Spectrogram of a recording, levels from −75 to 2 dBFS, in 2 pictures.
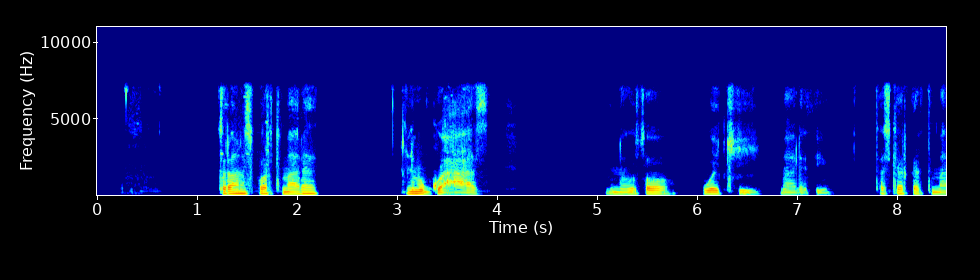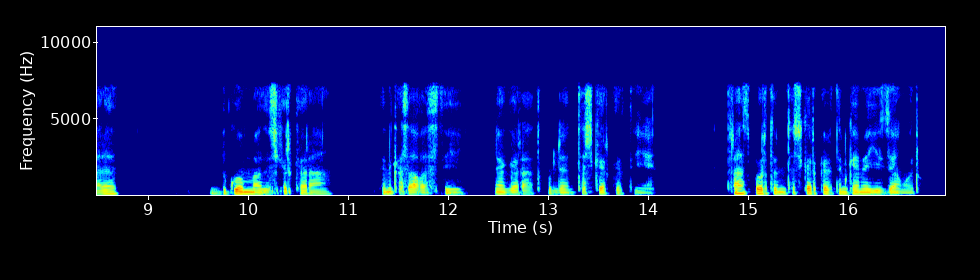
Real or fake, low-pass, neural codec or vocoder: real; 7.2 kHz; none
